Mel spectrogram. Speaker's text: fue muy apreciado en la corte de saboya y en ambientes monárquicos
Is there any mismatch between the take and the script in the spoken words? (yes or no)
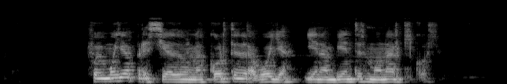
no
